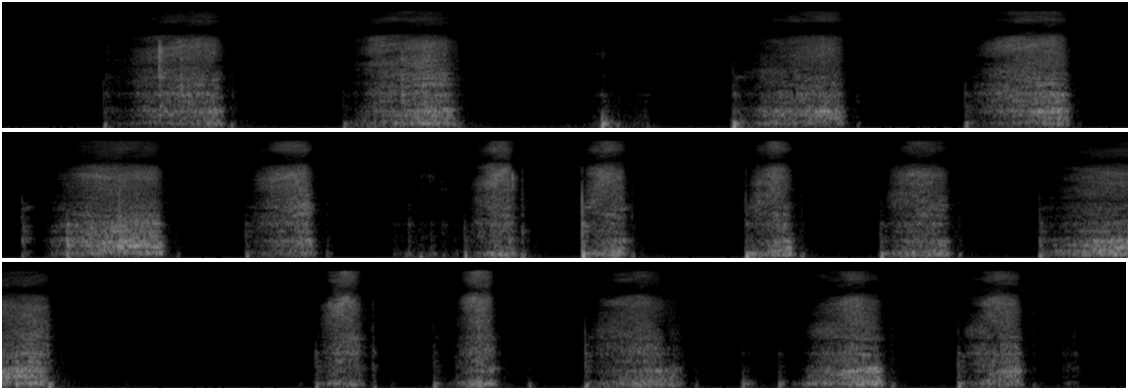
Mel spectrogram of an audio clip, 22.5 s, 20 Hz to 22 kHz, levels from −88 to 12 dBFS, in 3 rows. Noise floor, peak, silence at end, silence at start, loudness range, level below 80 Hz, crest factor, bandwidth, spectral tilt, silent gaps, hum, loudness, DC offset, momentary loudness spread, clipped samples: -86 dBFS; -20 dBFS; 0.7 s; 0.65 s; 4 LU; -60 dBFS; 26 dB; 16 kHz; -3.5 dB/octave; none; none; -43 LUFS; under 0.1%; 19 LU; under 0.1%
